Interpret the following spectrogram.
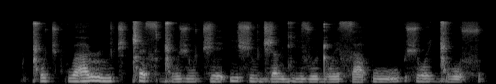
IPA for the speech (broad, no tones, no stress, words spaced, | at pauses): ǁot͡ʃkʷa ɹɯt͡ʃ ǁɛsɡ͡ǁoʒut͡ʃe ʔiʃɯd͡ʒaɳɡi zuɖoe̯sa pu | ʃoe̯ɡ͡ǁos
